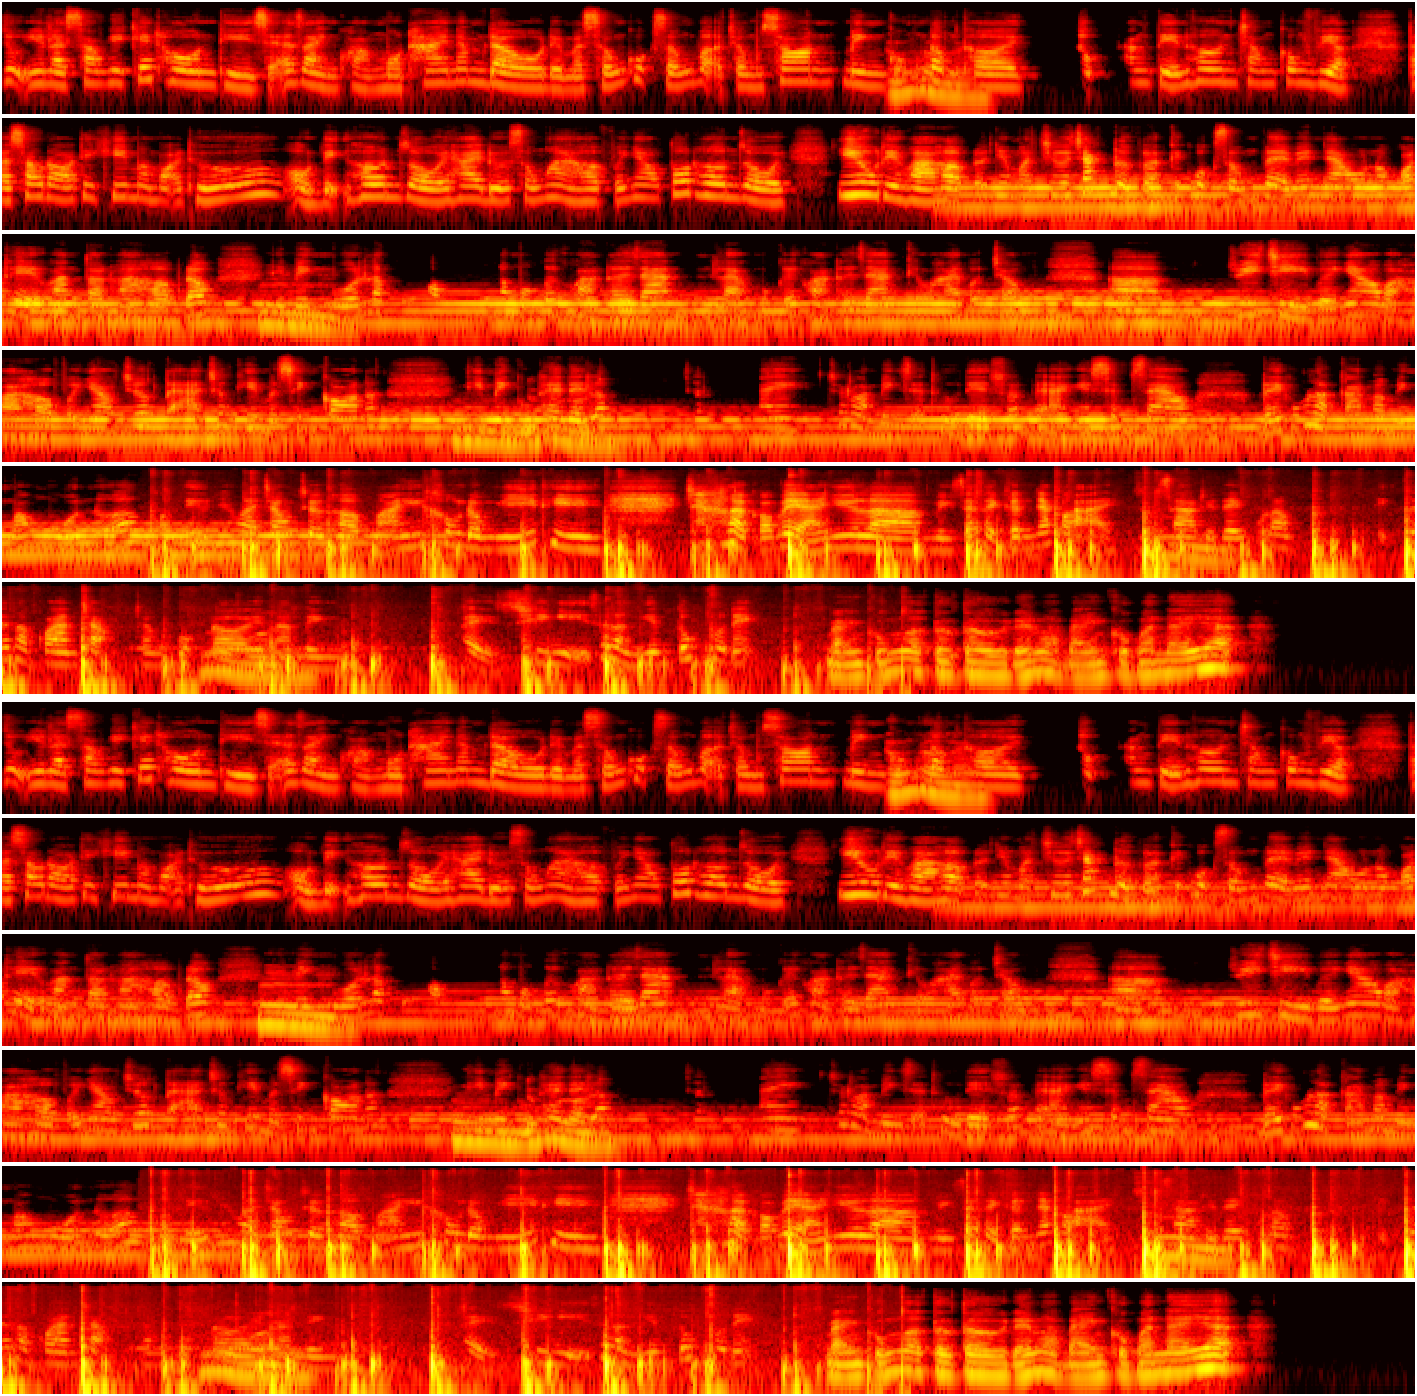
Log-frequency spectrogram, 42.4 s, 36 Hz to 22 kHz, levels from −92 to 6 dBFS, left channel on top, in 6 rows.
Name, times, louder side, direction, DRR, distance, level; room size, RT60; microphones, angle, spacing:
voice 1, 0.0-5.1 5.6-16.3 16.6-24.2 25.0-34.7 35.3-37.1 37.6-39.1, left 4 dB, 30° left, 0.6 m, -37 dB
voice 2, 4.4-4.9 15.4-15.9 23.4-24.2 34.0-34.4 36.3-36.9 39.4-41.7, right 3 dB, 85° right, 1.0 m, -34 dB
sound 1, 11.7-30.5, left 10 dB, 90° left, 0.6 m, -37 dB
Livestock farm animals working animals, 29.0-39.8, right 4 dB, 35° right, 0.4 m, -28 dB
4.0 x 2.1 x 3.2 m
head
